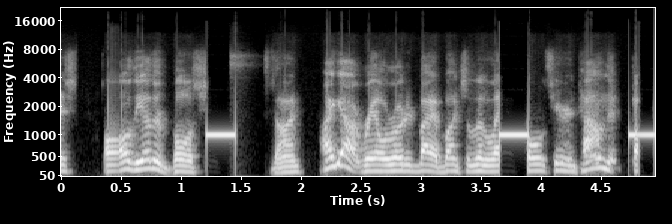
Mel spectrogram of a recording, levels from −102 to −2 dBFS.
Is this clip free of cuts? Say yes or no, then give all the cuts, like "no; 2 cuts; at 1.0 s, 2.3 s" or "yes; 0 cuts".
yes; 0 cuts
